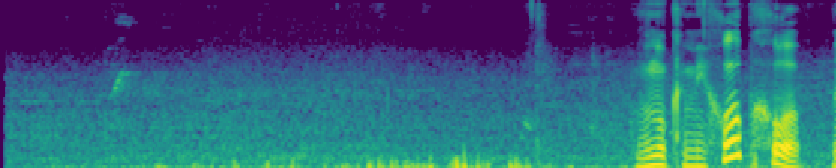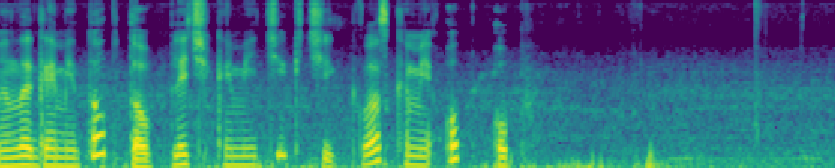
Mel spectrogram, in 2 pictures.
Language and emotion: Russian, neutral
